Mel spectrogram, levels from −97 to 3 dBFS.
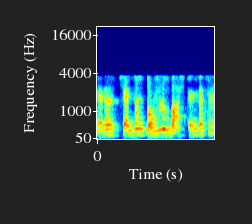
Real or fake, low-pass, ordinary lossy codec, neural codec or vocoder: fake; 3.6 kHz; none; codec, 44.1 kHz, 2.6 kbps, DAC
